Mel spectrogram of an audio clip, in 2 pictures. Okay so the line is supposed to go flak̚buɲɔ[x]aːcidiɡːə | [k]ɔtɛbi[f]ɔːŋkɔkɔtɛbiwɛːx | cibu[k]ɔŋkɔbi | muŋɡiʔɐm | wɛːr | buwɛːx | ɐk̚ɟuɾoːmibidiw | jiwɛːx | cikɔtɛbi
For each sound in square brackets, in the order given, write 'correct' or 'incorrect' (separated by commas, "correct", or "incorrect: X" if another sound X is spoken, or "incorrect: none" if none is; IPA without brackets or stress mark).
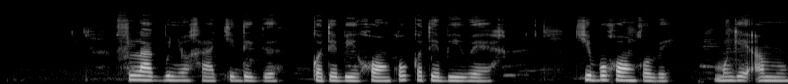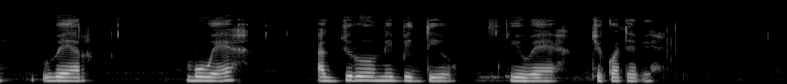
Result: correct, correct, incorrect: x, incorrect: x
